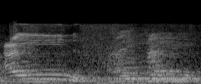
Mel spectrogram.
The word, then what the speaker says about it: ع: عین بالکل سمپل ہے. حلق کے بیچ سے درمیان حلق سے نرمی کے ساتھ تلفظ کرنا ہے نا؟ البتہ بہت زیادہ ایک دم عین ایسے بھی نہیں کرنا ہے، عین ہے نا، تھوڑا سا آواز میں کھچاؤ ہوگا، عین، تو ایک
